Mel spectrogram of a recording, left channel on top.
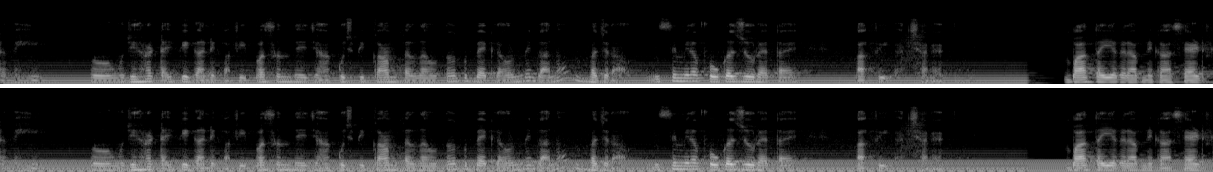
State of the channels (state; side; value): noise; right; hum, 5 dB below the sound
